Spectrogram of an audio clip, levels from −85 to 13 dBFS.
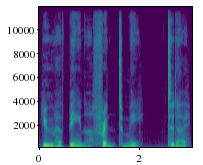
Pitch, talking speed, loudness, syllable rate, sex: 95 Hz, 175 wpm, -20 LUFS, 3.6 syllables/s, male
